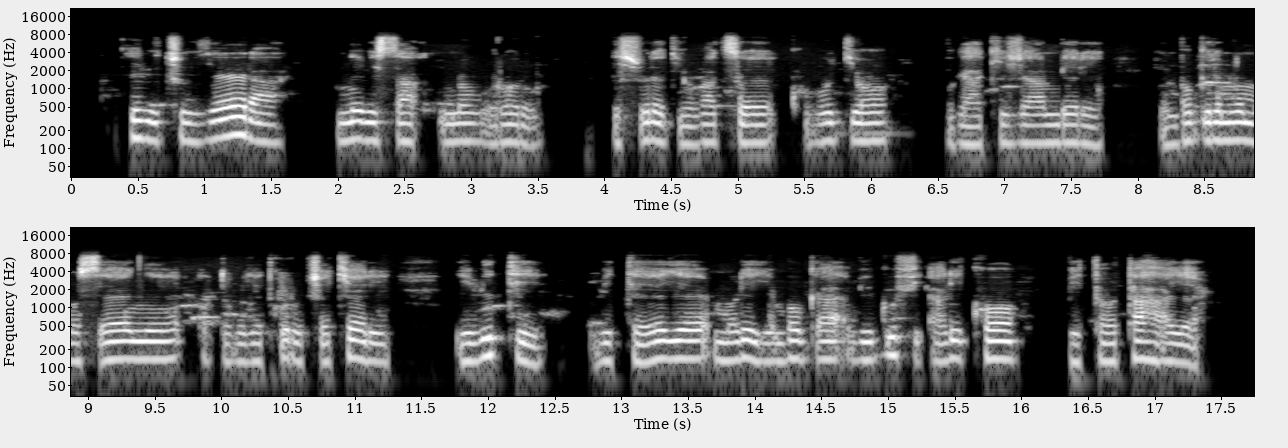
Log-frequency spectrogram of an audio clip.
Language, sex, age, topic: Rundi, male, 25-35, education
